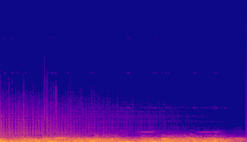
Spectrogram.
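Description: Low, rumbling cinematic drone from an intro sting's sound design, with a few held tones over it.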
